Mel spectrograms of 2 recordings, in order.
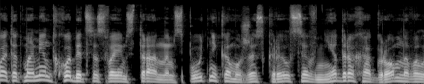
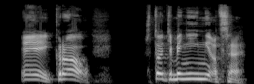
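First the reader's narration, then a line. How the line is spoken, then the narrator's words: Shouted. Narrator (Russian): крикнул Фолка караульщику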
